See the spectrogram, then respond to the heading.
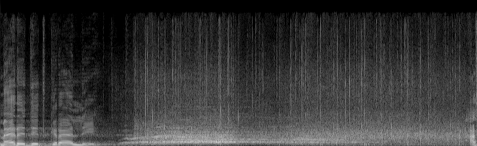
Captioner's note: audience applauding; audience cheering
